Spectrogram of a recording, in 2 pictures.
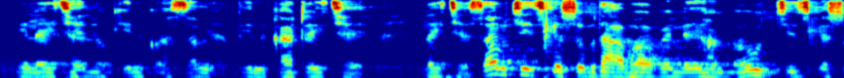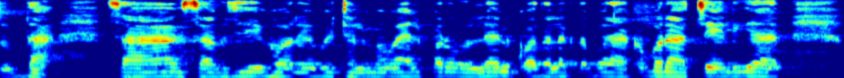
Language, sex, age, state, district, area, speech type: Maithili, female, 60+, Bihar, Samastipur, rural, spontaneous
